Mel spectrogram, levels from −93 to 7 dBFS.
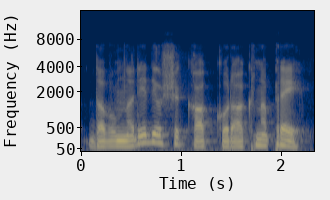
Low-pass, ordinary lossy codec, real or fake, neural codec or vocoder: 7.2 kHz; Opus, 32 kbps; real; none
